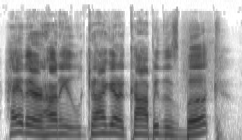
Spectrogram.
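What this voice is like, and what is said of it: Exaggerated Southern US accent. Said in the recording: “you're saying it with like a little bit of an inflection, like a southerner”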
